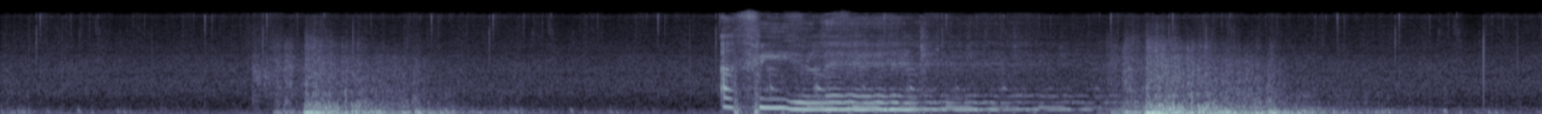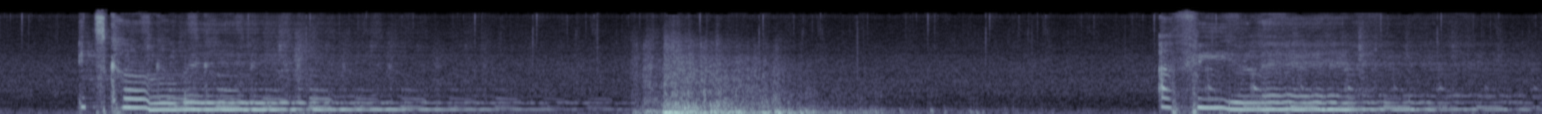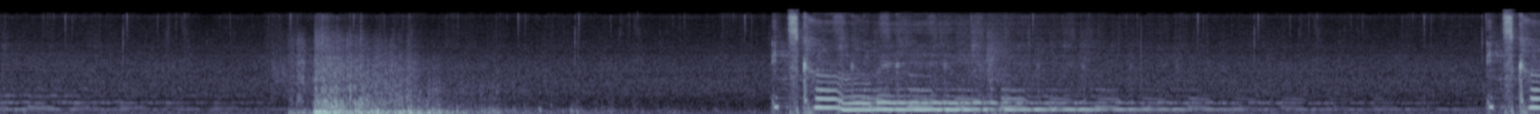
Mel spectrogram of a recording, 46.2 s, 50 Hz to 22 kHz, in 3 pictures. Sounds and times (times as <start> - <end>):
Rain on surface: 0.0 - 46.2
Raindrop: 0.0 - 46.2
Thunder: 2.6 - 5.2, 11.0 - 14.0, 21.7 - 24.4, 33.6 - 36.4.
